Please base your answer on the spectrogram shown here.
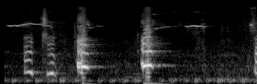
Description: this is my neighbor's sneezing dog when he gets excited to see me...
